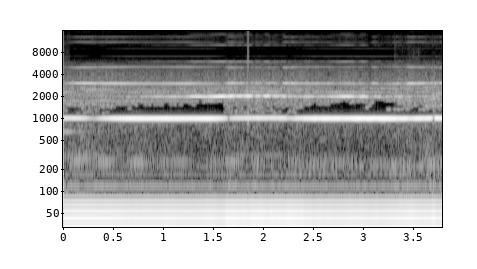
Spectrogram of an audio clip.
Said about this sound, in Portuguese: Voltando à história, a introdução dos captadores gerou um pequeno problema, pois eles faziam vibrar o corpo oco das primeiras guitarras, provocando a famosa alteração sonora conhecida como microfonia.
